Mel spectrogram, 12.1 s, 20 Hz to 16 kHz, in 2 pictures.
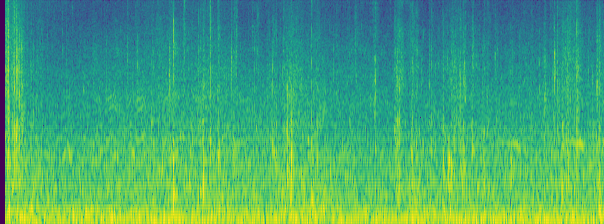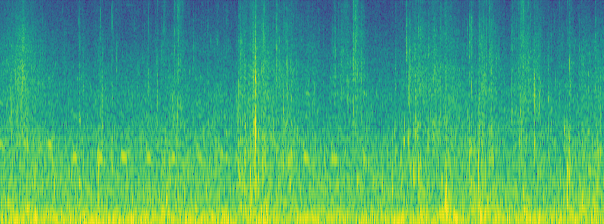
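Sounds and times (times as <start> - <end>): low rumble of wind: 0.0 - 12.0
water slapping around boats: 0.0 - 12.0.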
